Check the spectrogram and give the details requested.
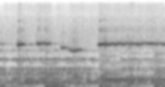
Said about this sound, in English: He's always happy and gay. He whistles his worries away.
